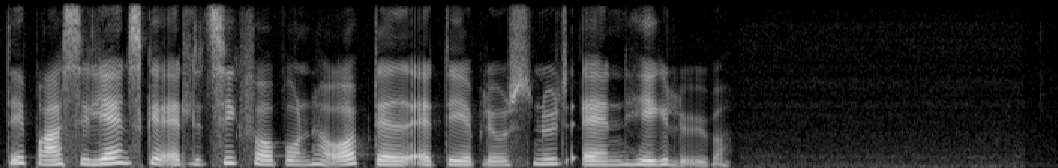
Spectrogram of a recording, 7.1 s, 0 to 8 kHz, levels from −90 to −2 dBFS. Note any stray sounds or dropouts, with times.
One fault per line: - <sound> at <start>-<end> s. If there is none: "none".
none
